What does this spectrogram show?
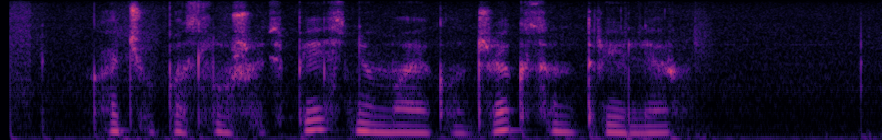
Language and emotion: Russian, neutral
